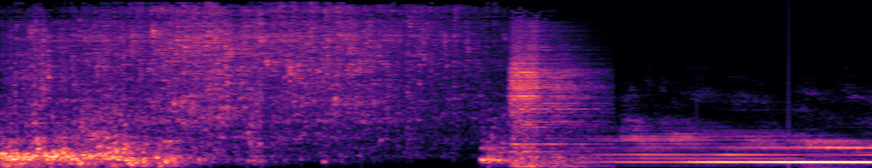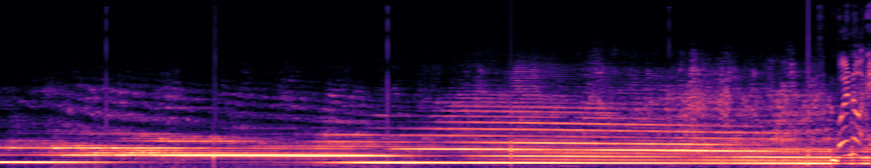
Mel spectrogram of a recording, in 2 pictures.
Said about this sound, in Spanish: escuchamos el sonido de las hélices de un avión porque nuestra historia sonora trata justamente sobre eh, la eh, pilota más maravillosa y famosa en la historia eh, Amelia Earhart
